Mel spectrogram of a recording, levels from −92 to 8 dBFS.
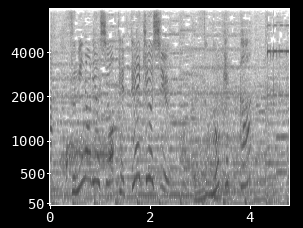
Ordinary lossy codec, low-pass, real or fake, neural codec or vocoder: none; none; real; none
